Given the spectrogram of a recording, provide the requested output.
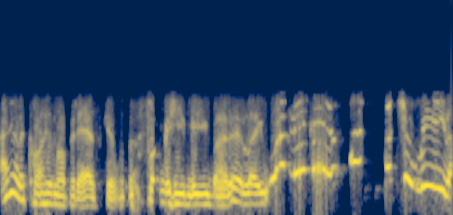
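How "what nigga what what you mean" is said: laughing shout. Real, not acted. Outraged at the ex's remark.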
